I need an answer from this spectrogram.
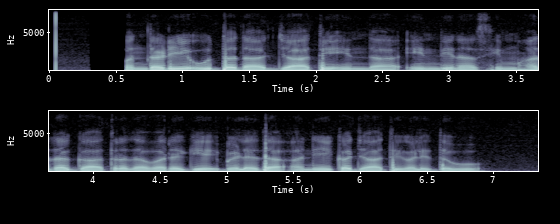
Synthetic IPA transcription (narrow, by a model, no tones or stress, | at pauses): ond̪ɐɽiʔud̪ːɐd̪ɐd͡ʒaːt̪iind̪ɐind̪inɐsimɦɐd̪ɐɡaːt̪ɾɐd̪ɐʋɐɾɛɡe̞bɛɭɛd̪ɐʔɐnɛːkɐd͡ʒaːt̪iɡɐɭid̪ːɐʋu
